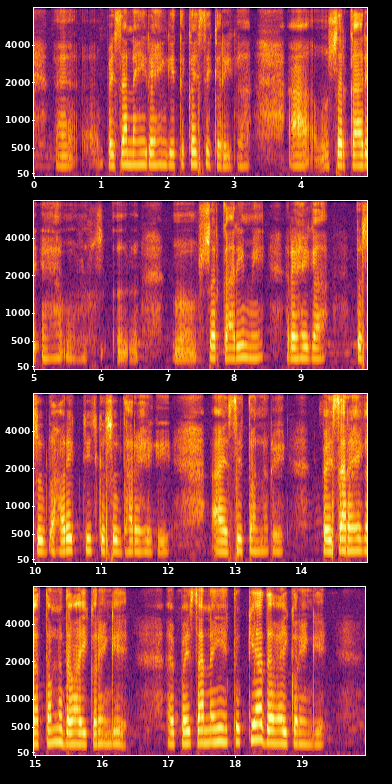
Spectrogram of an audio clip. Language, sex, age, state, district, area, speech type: Hindi, female, 45-60, Uttar Pradesh, Chandauli, rural, spontaneous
